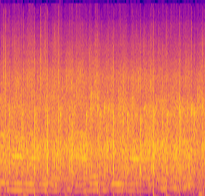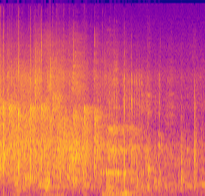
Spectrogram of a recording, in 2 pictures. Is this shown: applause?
yes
